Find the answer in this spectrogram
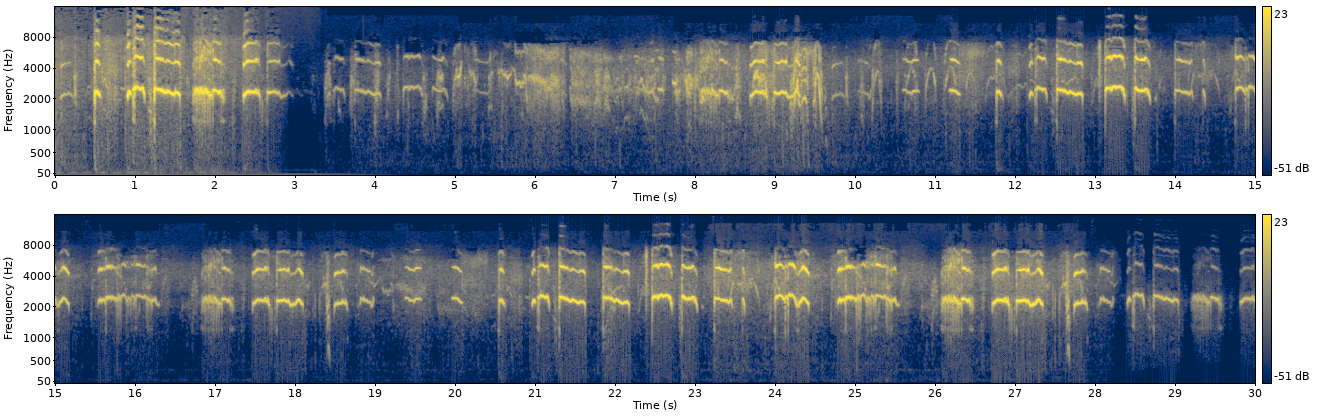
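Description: Bird chirping sound effect: a long series of short, arching chirps, two or three a second. A louder, noisier scrabbling sound fills the first couple of seconds before the chirps take over.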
